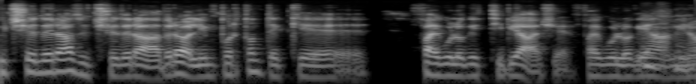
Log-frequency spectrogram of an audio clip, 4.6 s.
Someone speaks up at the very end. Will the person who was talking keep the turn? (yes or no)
no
